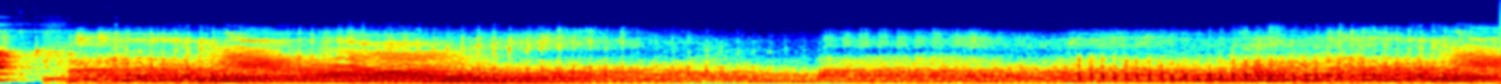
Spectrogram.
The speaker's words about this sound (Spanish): Escuchá los aviones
